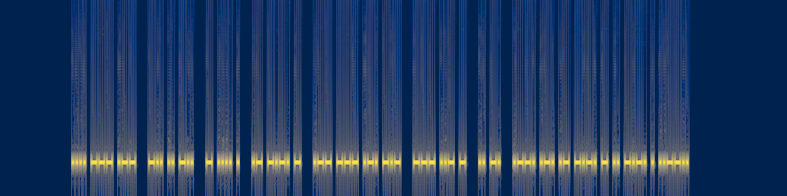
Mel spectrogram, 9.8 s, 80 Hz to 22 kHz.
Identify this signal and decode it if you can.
Morse code, heard as a keyed tone, about 50 wpm, 700 Hz. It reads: HOW DID THE ACT WORK OUT IN PRACTICE?
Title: Sentences from Top 1000 Words - Review Part 4 - 50wpm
